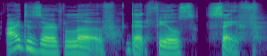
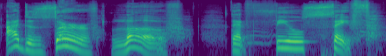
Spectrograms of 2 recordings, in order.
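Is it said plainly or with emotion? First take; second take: plainly; with emotion. First: It is said plainly, without much emotion. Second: It is said with strong emotion.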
